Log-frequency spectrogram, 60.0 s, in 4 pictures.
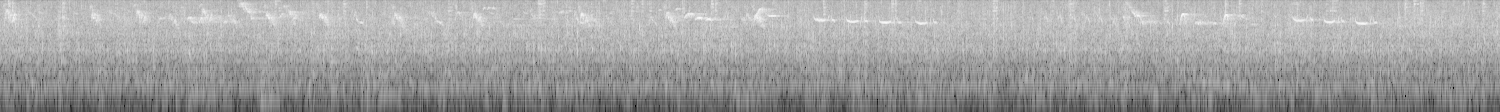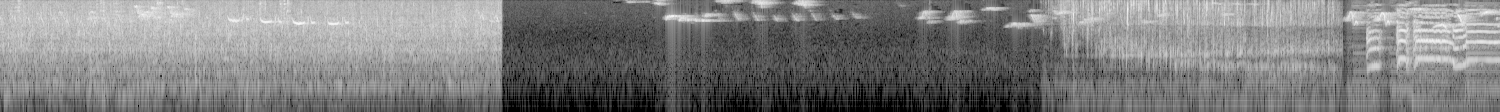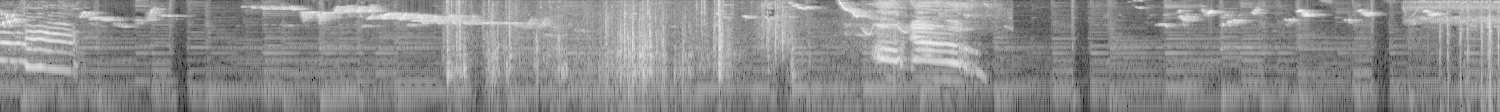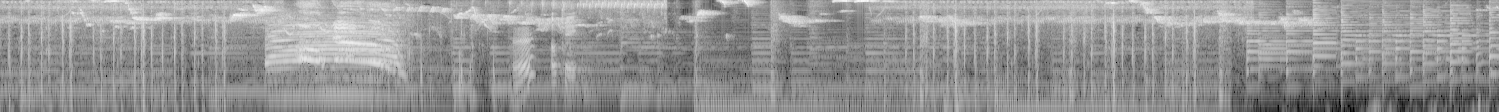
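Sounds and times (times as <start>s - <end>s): water splashing into basin: 0.0s - 20.0s, 25.4s - 28.4s, 44.2s - 49.9s, 53.8s - 57.6s
bird chirps: 21.2s - 25.8s, 30.8s - 36.0s, 41.1s - 58.4s
music: 28.4s - 59.9s.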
